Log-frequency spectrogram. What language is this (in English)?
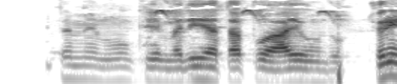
Sindhi Bhil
